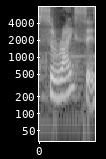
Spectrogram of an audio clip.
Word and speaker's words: psoriasis: Next we have psoriis spelled as p s o r i a s i s and we pronounce as s o o r i a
